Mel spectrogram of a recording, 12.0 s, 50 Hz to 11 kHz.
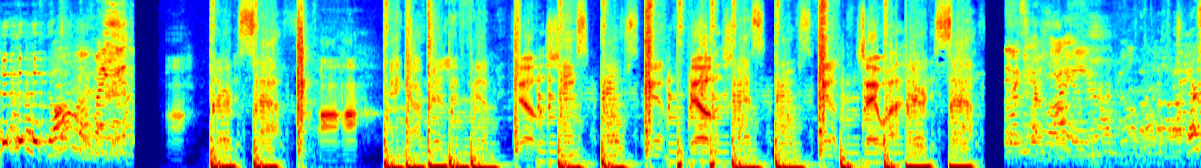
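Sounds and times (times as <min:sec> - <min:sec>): people chattering and laughing: 0:00.0 - 0:01.4, 0:10.0 - 0:12.0.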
